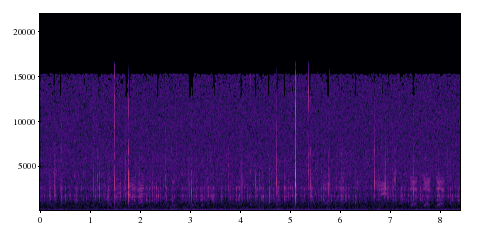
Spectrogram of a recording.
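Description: Distant shouts and calls of footballers during play, with a few sharp ball kicks, the loudest about two seconds in and another about five seconds in, over a low steady rumble.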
